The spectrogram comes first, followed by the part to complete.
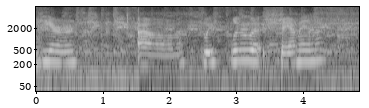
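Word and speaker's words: Xiamen: i are staying here um so we flew salmon it's spelled x x i a m e n and uh we have a layover in shaman china because we're going to thailand so our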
